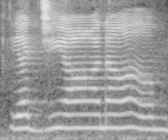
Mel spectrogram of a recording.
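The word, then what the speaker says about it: ಯಜ್ಞಾನಾಂ: ಕರಕಾರವನ್ನ ವಾದ ಮೊದಲೇ ತಗೊಳ್ಳುವ ಯಜ್ಞಾನಂ ಜಿ ಮತ್ತೆ ಜ್ಞ ದೀರ್ಘ ನ ಆದ ನಂತರ ವಿಸರ್ಗದ ಉಚ್ಚಾರಣೆ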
